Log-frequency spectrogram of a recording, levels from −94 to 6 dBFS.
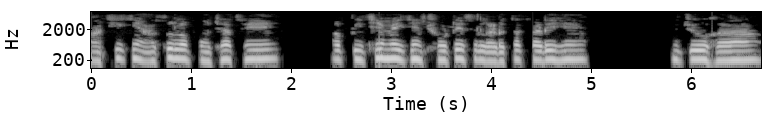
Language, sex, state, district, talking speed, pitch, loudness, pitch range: Chhattisgarhi, female, Chhattisgarh, Jashpur, 160 wpm, 210 Hz, -22 LUFS, 200-220 Hz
